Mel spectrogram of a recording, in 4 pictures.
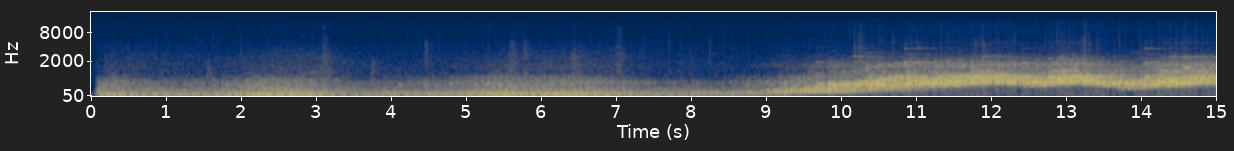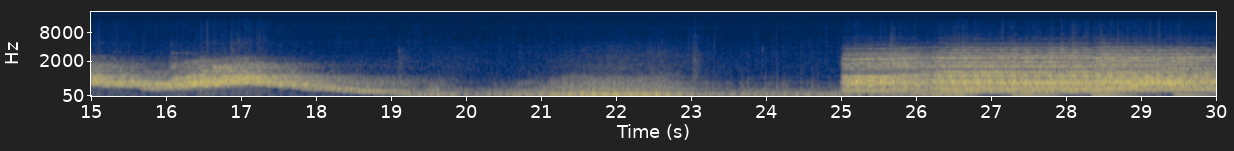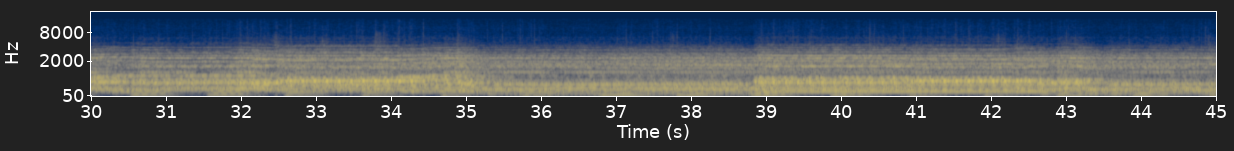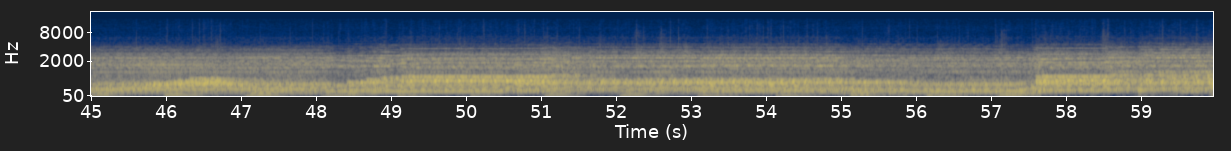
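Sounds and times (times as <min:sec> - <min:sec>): organ wind effect sweeps: 0:00.0 - 0:23.1, 0:25.0 - 0:59.9
organ chords over pedal bass: 0:00.0 - 0:59.9.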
